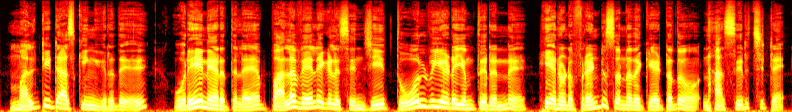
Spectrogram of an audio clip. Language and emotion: Tamil, happy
